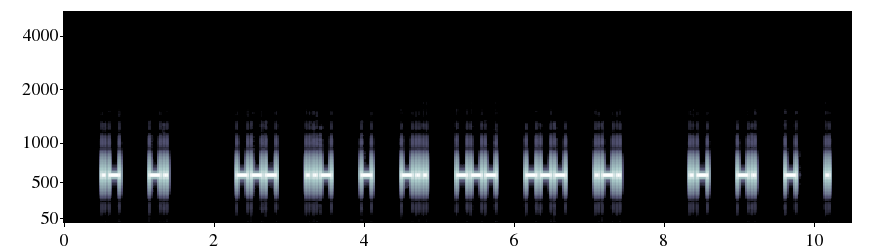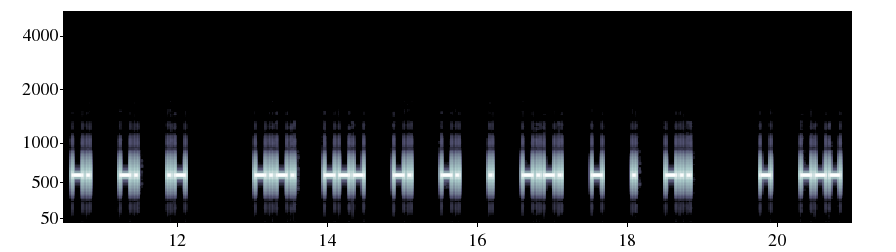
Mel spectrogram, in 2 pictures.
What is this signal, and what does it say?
Morse code, heard as a keyed tone, about 25 wpm, spaced as for 15 wpm, 600 Hz. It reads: AN OUTDOOR ANTENNA CONNECTED TO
